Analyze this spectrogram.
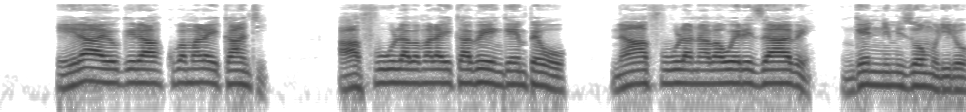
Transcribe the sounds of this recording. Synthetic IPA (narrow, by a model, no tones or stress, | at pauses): e̞ɾaːjo̞ɡe̞ɾakuβamalajikaːntḭ | afuːlaːβamalajikaβe̞ŋɡe̞ːmpe̞wo̞ | naːfuːlanaːβawe̞ːɾe̞zaːβe̞̰ | ŋɡe̞ːnːimizo̞ːmuliɾo̞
